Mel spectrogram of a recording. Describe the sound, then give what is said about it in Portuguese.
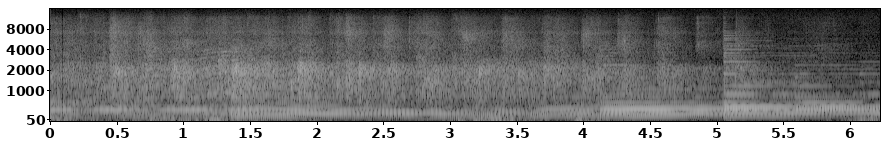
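An audience claps steadily, the applause a dense rhythmic wash under sustained keyboard chords that shift partway through, continuing without any voices, applauding the name of the Lord Jesus at an evening church service. “Você pode aplaudir o nome dele nessa noite?”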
